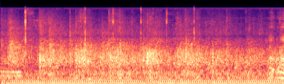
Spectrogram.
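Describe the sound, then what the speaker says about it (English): An audience at a national cybercrime summit panel session applauds the panelists, giving a soft, continuous round of clapping heard faint and distant in the hall. "I think we should give the panelists another round of applause."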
